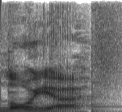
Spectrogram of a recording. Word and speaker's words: lawyer: why okay next one how do you pronounce the first syllable in lawyer apparently like that rhymes with boy yes or rhymed with flaw so now it's the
